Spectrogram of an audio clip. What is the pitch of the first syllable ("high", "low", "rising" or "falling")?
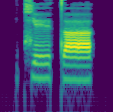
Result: low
